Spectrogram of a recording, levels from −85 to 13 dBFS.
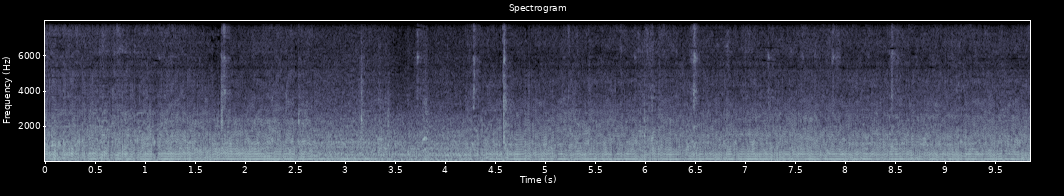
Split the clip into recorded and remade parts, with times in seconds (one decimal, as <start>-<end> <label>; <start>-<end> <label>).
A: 0.0-2.7 remade; 2.7-4.2 recorded; 4.2-9.9 remade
